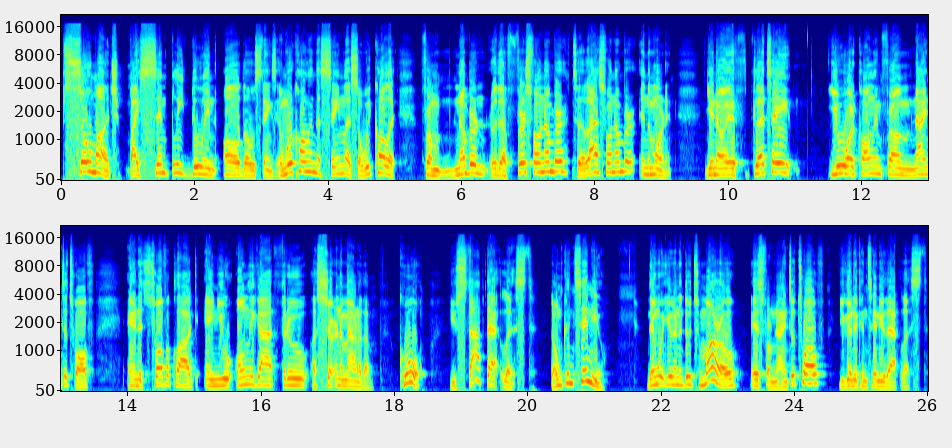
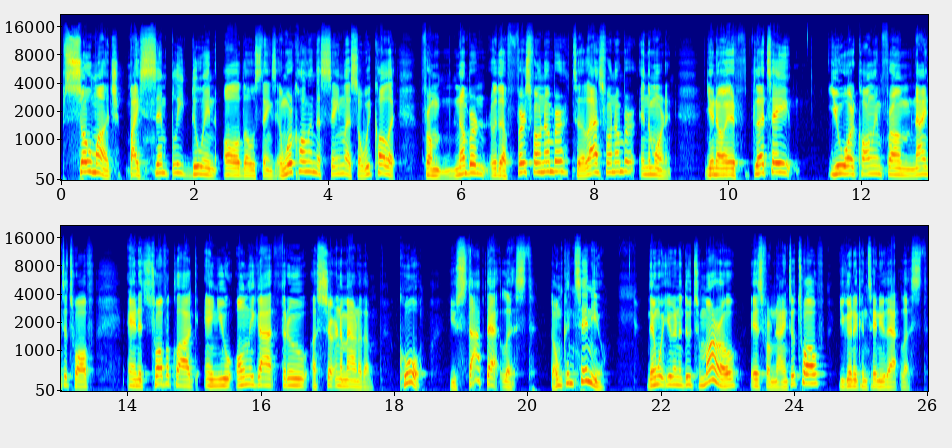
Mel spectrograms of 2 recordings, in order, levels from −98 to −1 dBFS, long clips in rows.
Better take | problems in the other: second | distortion; slight; 10 dB below the speech

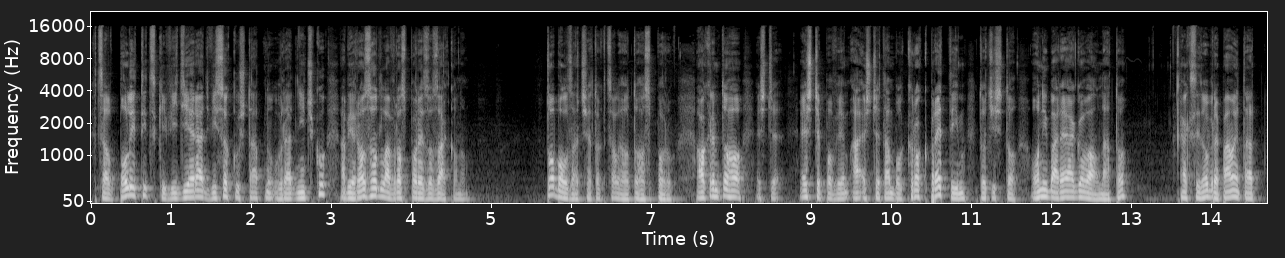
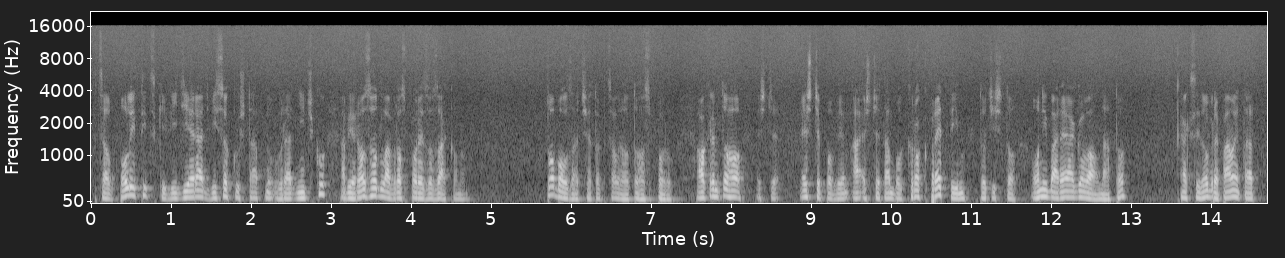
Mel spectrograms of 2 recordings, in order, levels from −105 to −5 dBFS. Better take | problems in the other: first | hiss; loud; throughout; 9 dB below the speech

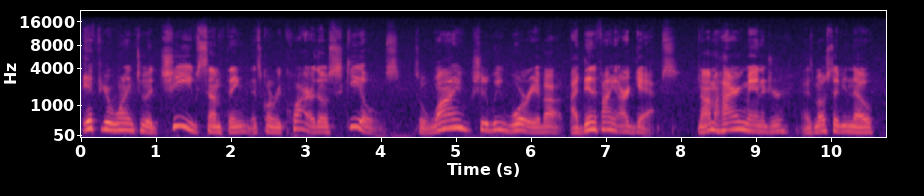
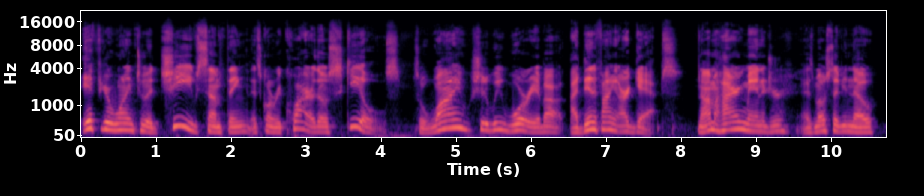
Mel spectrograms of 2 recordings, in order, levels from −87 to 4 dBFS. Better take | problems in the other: second | hiss; faint; throughout; 20 dB below the speech

